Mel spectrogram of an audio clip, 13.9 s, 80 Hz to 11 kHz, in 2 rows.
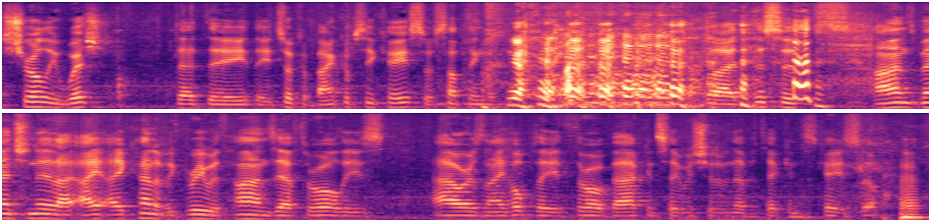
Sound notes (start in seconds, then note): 3.7 panelists laugh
